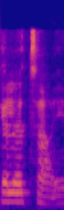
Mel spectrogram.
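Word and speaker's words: Skeletá: Yeah, Skeleta, I think is how you pronounce it. – Skeleta, yes.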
